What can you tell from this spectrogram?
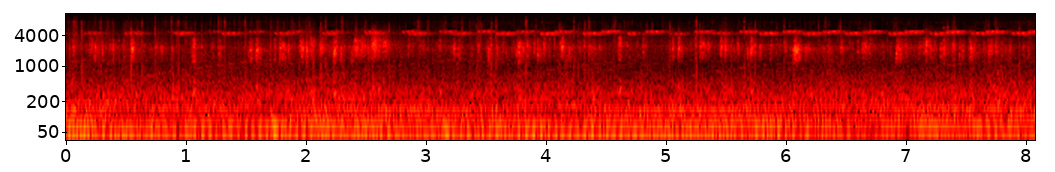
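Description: Wood fire crackling with irregular snaps and pops, while a cricket chirps steadily behind it in an even high-pitched pulse of about five chirps a second.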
